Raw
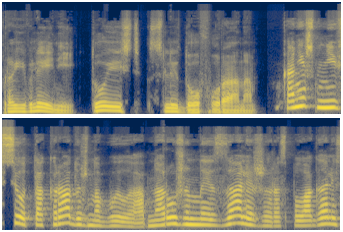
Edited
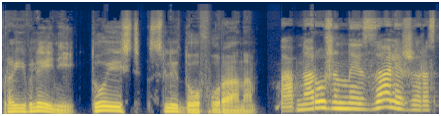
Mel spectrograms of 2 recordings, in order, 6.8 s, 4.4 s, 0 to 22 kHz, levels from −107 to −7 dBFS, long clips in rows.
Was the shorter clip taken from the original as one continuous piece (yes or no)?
no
